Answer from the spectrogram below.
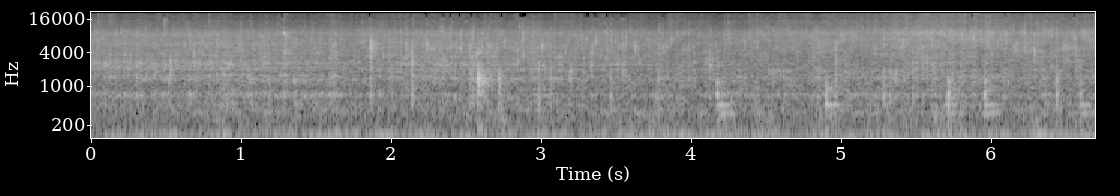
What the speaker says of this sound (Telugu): రెండు మూడు నిమిషాలు బాగా వేగనిద్దామండి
